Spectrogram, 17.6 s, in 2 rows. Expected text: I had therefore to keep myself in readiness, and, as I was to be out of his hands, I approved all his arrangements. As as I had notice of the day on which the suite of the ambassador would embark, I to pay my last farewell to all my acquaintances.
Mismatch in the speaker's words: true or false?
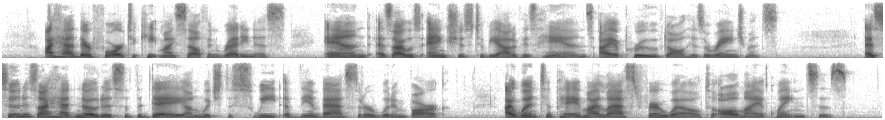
true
